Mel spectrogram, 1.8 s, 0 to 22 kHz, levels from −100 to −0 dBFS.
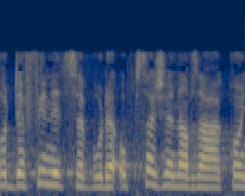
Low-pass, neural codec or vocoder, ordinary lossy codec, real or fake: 7.2 kHz; none; MP3, 48 kbps; real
